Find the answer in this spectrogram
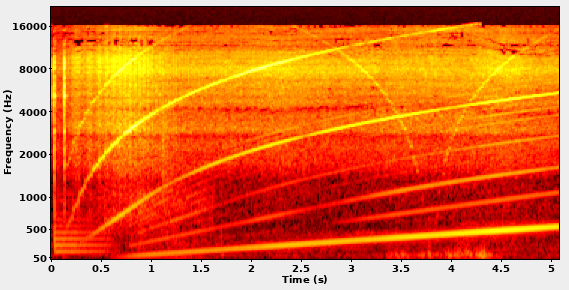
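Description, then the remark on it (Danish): A synthetic blower sound from a phone blowing app, imagined as running at 40,000 rpm, used to blow out a lighter flame: an electronic whine that sweeps steadily upward in pitch like a fan spinning up, layered with bright overtones, holding strong for about five seconds without talk. “Og vil nu tænde mit, øh, min blower.”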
